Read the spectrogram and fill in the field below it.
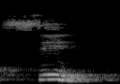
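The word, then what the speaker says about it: scene: कुछ वर्ड्स में सी लिखा होता है लेकिन उसकी साउंड नहीं आती है। एग्जांपल जैसे सी क्या लिखा हुआ है? सी तो यहां एस जो है वो क्या है? एग्जांपल जैसे यहां क्या लिखा हुआ है? सीन। क्या लिखा हुआ है? सीन। तो यहां जो सी है वो क्या है? साइलेंट।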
